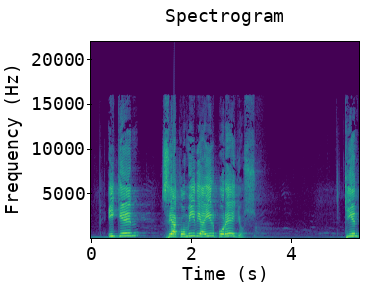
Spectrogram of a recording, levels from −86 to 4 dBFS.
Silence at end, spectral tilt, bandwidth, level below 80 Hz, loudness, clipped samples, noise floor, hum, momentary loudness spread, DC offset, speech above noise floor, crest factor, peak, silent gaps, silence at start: 0 s; -2.5 dB/octave; 16.5 kHz; -50 dBFS; -15 LUFS; under 0.1%; -58 dBFS; none; 18 LU; under 0.1%; 43 dB; 18 dB; 0 dBFS; none; 0.35 s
